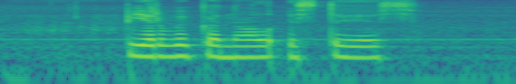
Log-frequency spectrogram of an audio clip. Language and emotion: Russian, neutral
